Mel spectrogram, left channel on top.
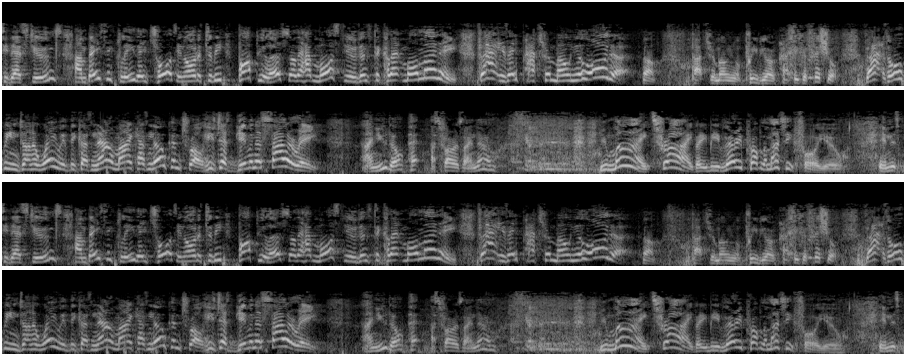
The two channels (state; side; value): quieter; right; 5.0 dB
